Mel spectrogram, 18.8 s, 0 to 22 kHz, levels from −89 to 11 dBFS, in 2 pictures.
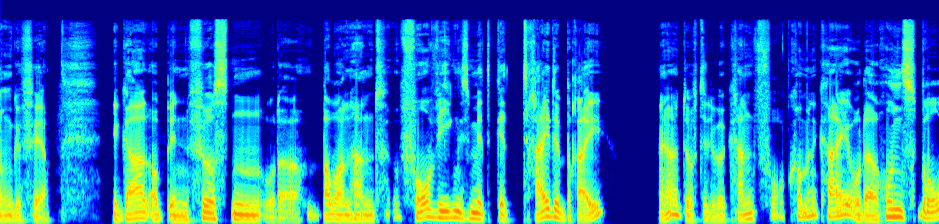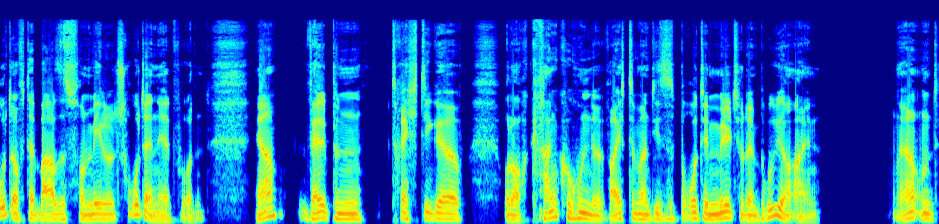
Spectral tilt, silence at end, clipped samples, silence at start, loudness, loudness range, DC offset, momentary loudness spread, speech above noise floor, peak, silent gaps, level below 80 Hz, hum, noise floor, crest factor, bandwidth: -5.5 dB/octave; 0 s; under 0.1%; 0 s; -19 LUFS; 2 LU; under 0.1%; 10 LU; over 71 dB; -4 dBFS; 6.21-6.31 s, 6.48-6.55 s, 17.66-17.75 s, 17.89-17.94 s, 18.06-18.16 s; -38 dBFS; none; under -90 dBFS; 16 dB; 15.5 kHz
